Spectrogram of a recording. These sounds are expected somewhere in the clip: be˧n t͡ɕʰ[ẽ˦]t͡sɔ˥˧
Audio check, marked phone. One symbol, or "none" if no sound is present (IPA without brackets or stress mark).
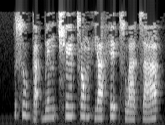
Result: ẽ˦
